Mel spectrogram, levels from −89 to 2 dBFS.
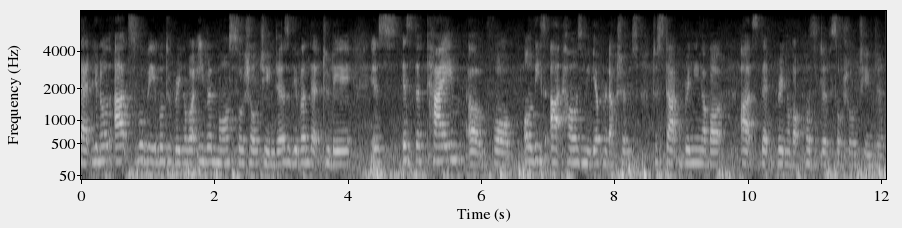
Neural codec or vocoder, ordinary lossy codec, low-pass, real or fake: codec, 44.1 kHz, 7.8 kbps, DAC; Opus, 64 kbps; 7.2 kHz; fake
